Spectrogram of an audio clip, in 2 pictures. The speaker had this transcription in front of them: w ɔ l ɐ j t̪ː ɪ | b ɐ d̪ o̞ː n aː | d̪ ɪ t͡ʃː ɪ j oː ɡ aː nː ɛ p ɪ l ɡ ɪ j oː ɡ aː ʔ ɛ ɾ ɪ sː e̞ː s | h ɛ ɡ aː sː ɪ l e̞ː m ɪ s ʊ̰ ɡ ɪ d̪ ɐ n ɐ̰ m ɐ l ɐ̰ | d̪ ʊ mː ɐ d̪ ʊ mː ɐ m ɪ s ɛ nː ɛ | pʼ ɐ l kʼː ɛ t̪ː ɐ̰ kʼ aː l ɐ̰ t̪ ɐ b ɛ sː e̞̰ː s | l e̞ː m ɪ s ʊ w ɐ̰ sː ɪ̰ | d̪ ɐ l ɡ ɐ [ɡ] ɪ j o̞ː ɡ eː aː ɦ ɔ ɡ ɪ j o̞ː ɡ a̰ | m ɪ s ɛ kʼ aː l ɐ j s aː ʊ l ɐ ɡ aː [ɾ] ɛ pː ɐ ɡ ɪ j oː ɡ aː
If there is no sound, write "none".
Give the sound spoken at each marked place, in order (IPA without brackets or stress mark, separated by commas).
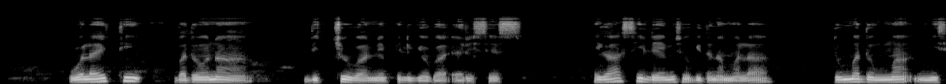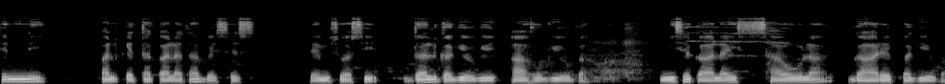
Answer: ɡ, ɾ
